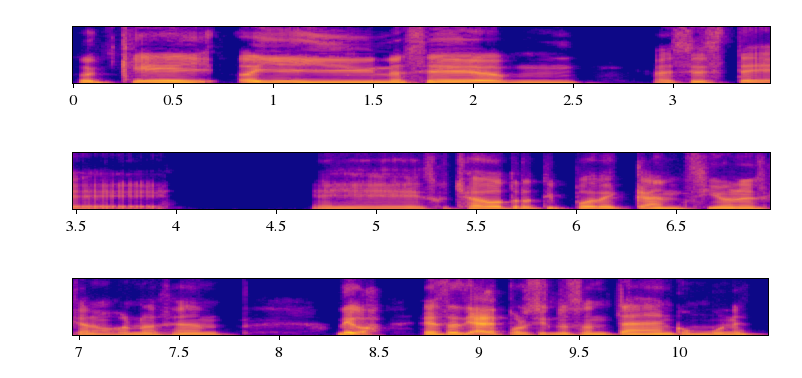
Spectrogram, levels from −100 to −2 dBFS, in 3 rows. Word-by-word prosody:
Okey. 200 Hz, +2 st, +2 dB
Oye, 185 Hz, 0 st, +4 dB, 0.5 s
y -, -, -1 dB
no 170 Hz, +1 st, 0 dB
sé, 165 Hz, -2 st, +2 dB, 0.2 s
mm, 145 Hz, 0 st, -5 dB, 0.4 s
¿has, 140 Hz, +1 st, -8 dB
este, 155 Hz, -7 st, -6 dB, 0.7 s
eh, 120 Hz, -2 st, -7 dB
escuchado 135 Hz, +4 st, -1 dB
otro 150 Hz, 0 st, 0 dB
tipo 160 Hz, 0 st, -2 dB
de 135 Hz, -4 st, 0 dB
canciones 130 Hz, +3 st, -1 dB
que 140 Hz, -, -6 dB
a -, -, -1 dB
lo 115 Hz, -, -4 dB
mejor 140 Hz, +4 st, -5 dB
no 145 Hz, 0 st, -2 dB
sean? 140 Hz, -1 st, -4 dB, 0.5 s
Digo, -, -, +6 dB, 0.2 s
esas 190 Hz, +6 st, +3 dB
ya -, -, +8 dB
de -, -, +5 dB
por 125 Hz, -3 st, -4 dB
sí 135 Hz, -, -5 dB
no 130 Hz, 0 st, -2 dB
son 125 Hz, -1 st, -1 dB
tan 125 Hz, +1 st, +2 dB
comunes. 135 Hz, -, -3 dB
140 Hz, 170 wpm, -25 LUFS, 130-160 Hz, 0.7 s, ya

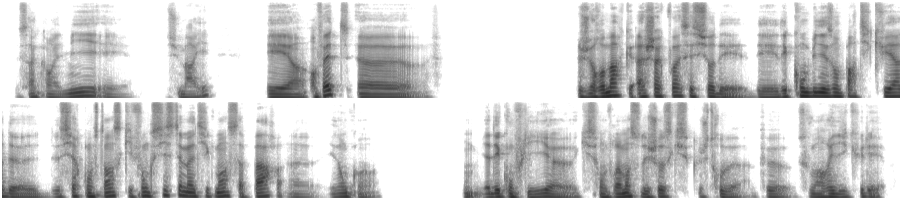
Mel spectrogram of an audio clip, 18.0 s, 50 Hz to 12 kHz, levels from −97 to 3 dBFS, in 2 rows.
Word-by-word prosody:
5 105 Hz, +1 st, -9 dB
ans 100 Hz, -, -5 dB
et 100 Hz, -, -8 dB
demi, 120 Hz, +7 st, +1 dB
et 100 Hz, -7 st, -11 dB, 0.4 s
je -, -, -22 dB
suis -, -, -11 dB
marié, 95 Hz, +11 st, -8 dB, 0.5 s
et 105 Hz, -2 st, +3 dB
heu, 95 Hz, -, +1 dB
en 100 Hz, -, -4 dB
fait, 165 Hz, +8 st, +3 dB
heu 100 Hz, -1 st, 0 dB, 1.7 s
je 110 Hz, 0 st, +1 dB
remarque, 125 Hz, +3 st, +6 dB
à 115 Hz, -, +3 dB
chaque 125 Hz, +1 st, +2 dB
fois, 140 Hz, -1 st, +3 dB
c'est 125 Hz, -, -1 dB
sur 115 Hz, 0 st, +1 dB
des 105 Hz, -1 st, -2 dB
des 100 Hz, -1 st, -2 dB
des 110 Hz, +1 st, 0 dB
combinaisons 130 Hz, 0 st, +6 dB
particulières 125 Hz, +5 st, 0 dB
de 115 Hz, -1 st, -2 dB
de 105 Hz, -, -9 dB
circonstances, 125 Hz, +4 st, 0 dB
qui 115 Hz, -, -8 dB
font 135 Hz, +6 st, +1 dB
que, 130 Hz, -, +1 dB
systématiquement, 130 Hz, -3 st, +1 dB
ça 135 Hz, -, -4 dB
part, 120 Hz, +8 st, 0 dB
heu, 100 Hz, -1 st, -13 dB
et 100 Hz, -, -13 dB
donc 115 Hz, 0 st, -2 dB
on 105 Hz, +3 st, -10 dB, 0.9 s
on -, -, -4 dB
il -, -, -16 dB
y -, -, -5 dB
a -, -, 0 dB
des 115 Hz, +2 st, +5 dB
conflits, 105 Hz, +1 st, 0 dB
heu, 110 Hz, 0 st, -3 dB
qui -, -, -12 dB
sont 105 Hz, -, -2 dB
vraiment 105 Hz, +5 st, +4 dB
sur 125 Hz, -1 st, -6 dB
des 100 Hz, -, +1 dB
choses 105 Hz, +2 st, -1 dB
qui -, -, -11 dB
se -, -, -10 dB
que -, -, -17 dB
je 100 Hz, -, -12 dB
trouve 100 Hz, -3 st, -3 dB
un 105 Hz, +3 st, -16 dB
peu, 110 Hz, -, -4 dB
heu 105 Hz, -1 st, -7 dB
souvent 105 Hz, -3 st, -3 dB
ridicule 105 Hz, +1 st, -1 dB
et 115 Hz, +1 st, -7 dB
110 Hz, 205 wpm, -25 LUFS, 100-125 Hz, 1.7 s, remarque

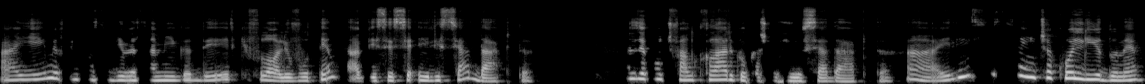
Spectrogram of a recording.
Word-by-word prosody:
Aí, 215 Hz, +5 st, -1 dB
meu 290 Hz, -2 st, +3 dB
filho 230 Hz, 0 st, -8 dB
conseguiu 195 Hz, -2 st, -3 dB
essa 190 Hz, 0 st, -1 dB
amiga 190 Hz, 0 st, +2 dB
dele 190 Hz, +4 st, -1 dB
que -, -, -21 dB
falou: 195 Hz, -2 st, 0 dB
"Olha, 160 Hz, -1 st, +2 dB
eu -, -, +3 dB
vou 170 Hz, +2 st, -2 dB
tentar 240 Hz, -, -3 dB
ver 165 Hz, -, -1 dB
se 170 Hz, +2 st, -1 dB
esse 180 Hz, +1 st, +1 dB
ele 185 Hz, -1 st, +2 dB
se 185 Hz, +3 st, -3 dB
adapta". 150 Hz, -, -4 dB, 0.9 s
Mas 265 Hz, 0 st, 0 dB
é 255 Hz, -, +5 dB
como 250 Hz, -1 st, -2 dB
eu -, -, -6 dB
te -, -, -8 dB
falo: 200 Hz, -1 st, 0 dB
claro 210 Hz, +1 st, +1 dB
que 190 Hz, -, -1 dB
o -, -, +1 dB
cachorrinho 160 Hz, -1 st, -3 dB
se 150 Hz, +2 st, +1 dB
adapta. 150 Hz, +1 st, -6 dB
Ah, 190 Hz, -9 st, -1 dB
ele 320 Hz, -, +3 dB
se 375 Hz, -, -20 dB, 0.3 s
sente 335 Hz, -5 st, +4 dB
acolhido, 230 Hz, -10 st, +4 dB
né. 205 Hz, +3 st, 0 dB
200 Hz, 195 wpm, -21 LUFS, 175-230 Hz, 0.9 s, é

